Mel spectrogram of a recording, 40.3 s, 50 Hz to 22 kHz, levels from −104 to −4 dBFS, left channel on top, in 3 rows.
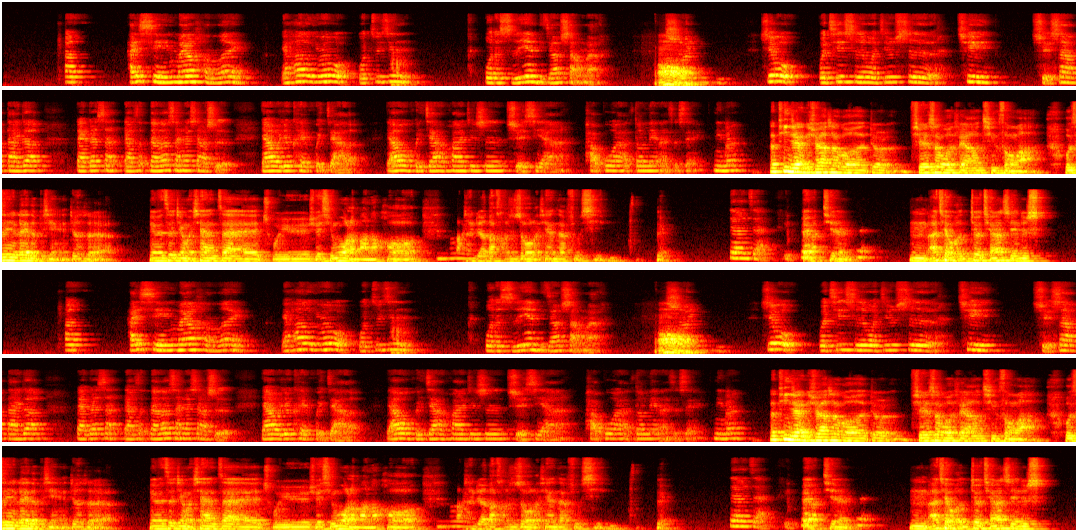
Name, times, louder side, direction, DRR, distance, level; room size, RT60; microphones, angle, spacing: voice 1, 1.6-3.0 3.5-5.1 6.0-7.5 8.3-8.8 9.5-9.9 10.2-12.4 12.9-13.9 14.4-16.2 16.7-17.8 18.2-20.5 20.7-22.6 32.3-32.8 35.9-37.0 37.5-37.6, left 2 dB, 70° left, -3 dB, 4.1 m, -35 dB
voice 2, 8.2-8.7 23.0-28.2 28.7-32.0 32.5-34.5 35.0-35.1 36.9-37.5 38.2-39.8, left 1 dB, 30° left, 3 dB, 1.4 m, -25 dB
8.8 x 8.5 x 2.7 m, 0.42 s
head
